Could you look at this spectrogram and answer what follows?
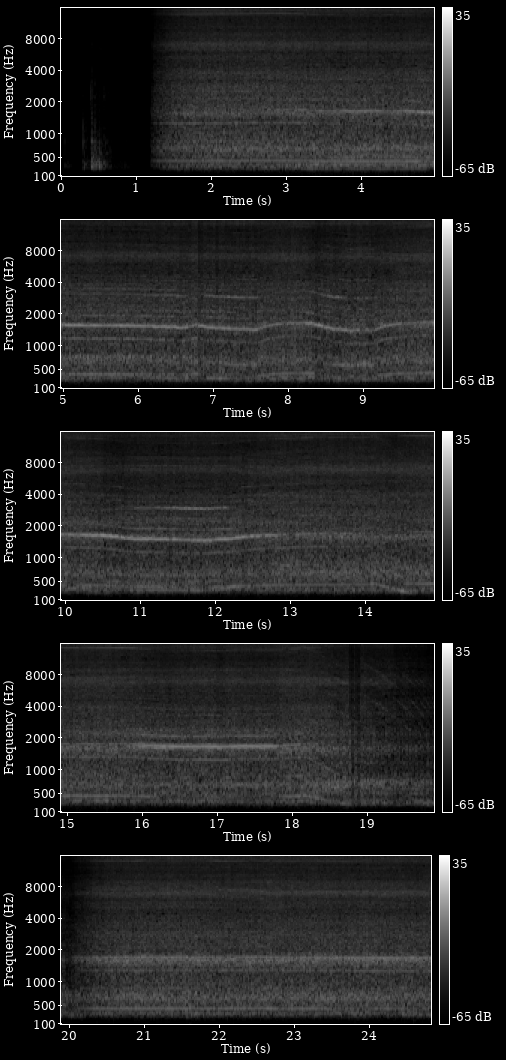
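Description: Homemade drill press running and boring into a wooden block. Its motor whine sags in pitch and recovers several times as the bit loads up in the wood, drops away briefly about twenty seconds in, then runs steadily again.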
